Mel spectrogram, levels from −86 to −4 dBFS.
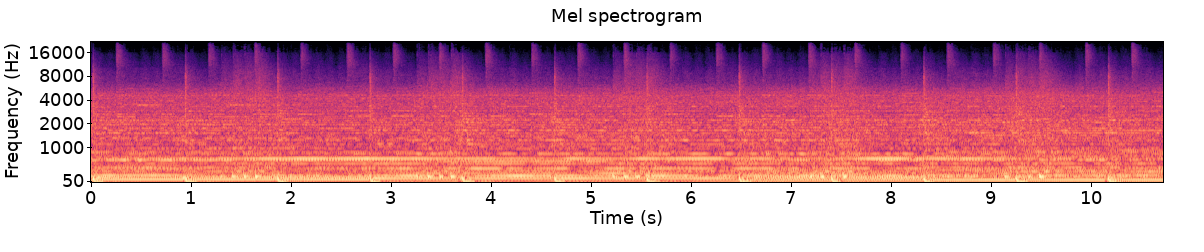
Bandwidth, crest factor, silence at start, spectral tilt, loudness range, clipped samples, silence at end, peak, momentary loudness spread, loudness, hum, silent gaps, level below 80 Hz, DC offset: over 20 kHz; 12 dB; 0 s; -5.5 dB/octave; 0 LU; under 0.1%; 0 s; 0 dBFS; 2 LU; -12 LUFS; none; none; -22 dBFS; under 0.1%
